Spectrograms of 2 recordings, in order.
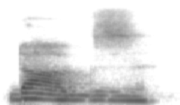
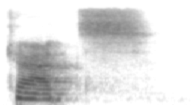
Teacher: The two sounds are related. The yellow Z is the voiced counterpart of the yellow S consonant.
